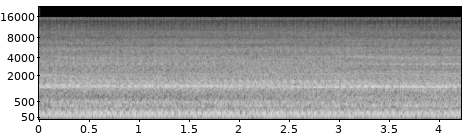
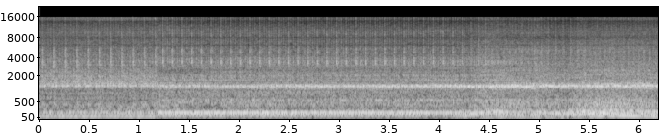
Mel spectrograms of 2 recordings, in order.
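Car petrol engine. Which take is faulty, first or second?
first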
